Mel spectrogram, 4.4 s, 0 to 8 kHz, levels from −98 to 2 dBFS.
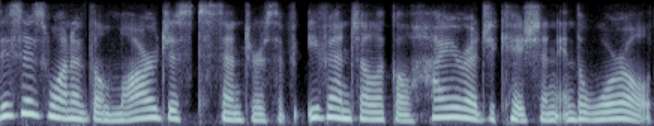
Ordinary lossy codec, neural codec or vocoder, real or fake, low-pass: Opus, 32 kbps; codec, 16 kHz, 4.8 kbps, FACodec; fake; 7.2 kHz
